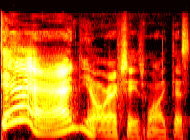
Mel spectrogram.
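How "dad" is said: cat voice calling "dad", drawn-out and raised. Retelling how the cat looks back after a chuff: voicing Hudson the cat. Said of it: "he looks at me like".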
